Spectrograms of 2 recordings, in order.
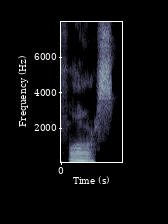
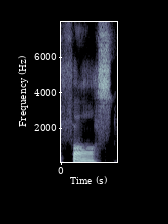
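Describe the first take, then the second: First: The R sound after the vowel is pronounced. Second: The R sound after the vowel is dropped. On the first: "an American will go farce, and you get that R" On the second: "I don't really pronounce the R in there"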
